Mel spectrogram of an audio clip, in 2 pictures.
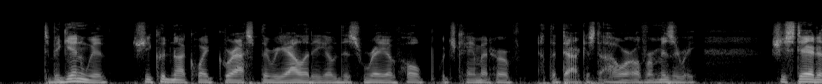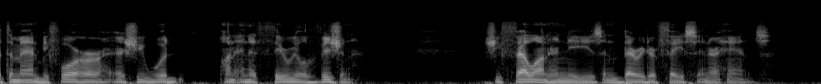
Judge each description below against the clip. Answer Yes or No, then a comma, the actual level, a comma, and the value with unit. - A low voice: Yes, very low, 95 Hz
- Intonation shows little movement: Yes, narrow, 2.0 semitones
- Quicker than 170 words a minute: Yes, average, 190 wpm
